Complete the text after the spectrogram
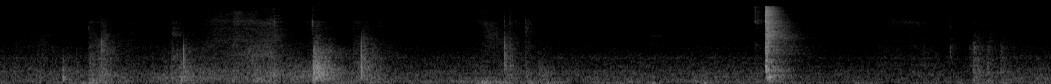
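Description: Large paper rustles and crinkles as it is smoothed and pressed flat.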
